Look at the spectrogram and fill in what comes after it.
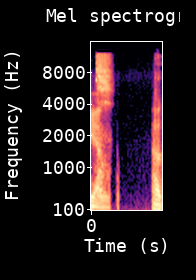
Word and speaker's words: Jens: J-E-N-S. – J-E-N-S. Okay. – Everyone calls him Jens, but the way he pronounced it in Danish Jens. Is Yen. – Okay. Yeah. Yen. Like the Chinese money, the yen? – Yeah, I guess that's how.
